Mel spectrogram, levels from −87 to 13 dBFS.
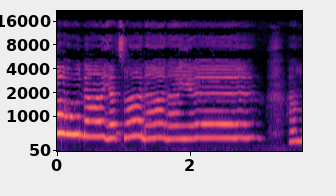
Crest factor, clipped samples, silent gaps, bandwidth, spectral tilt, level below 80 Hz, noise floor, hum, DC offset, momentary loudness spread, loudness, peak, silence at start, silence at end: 18 dB; under 0.1%; none; 16.5 kHz; -0.5 dB/octave; -66 dBFS; -44 dBFS; none; under 0.1%; 12 LU; -20 LUFS; -2 dBFS; 0 s; 0 s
